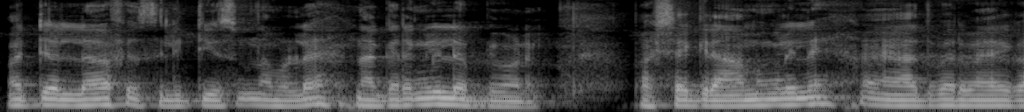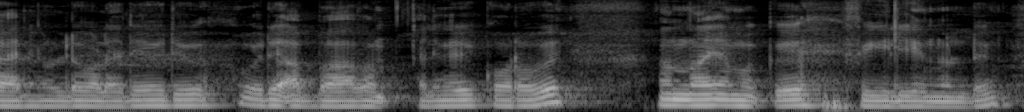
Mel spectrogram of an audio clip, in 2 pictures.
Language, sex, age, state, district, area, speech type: Malayalam, male, 18-30, Kerala, Kozhikode, rural, spontaneous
